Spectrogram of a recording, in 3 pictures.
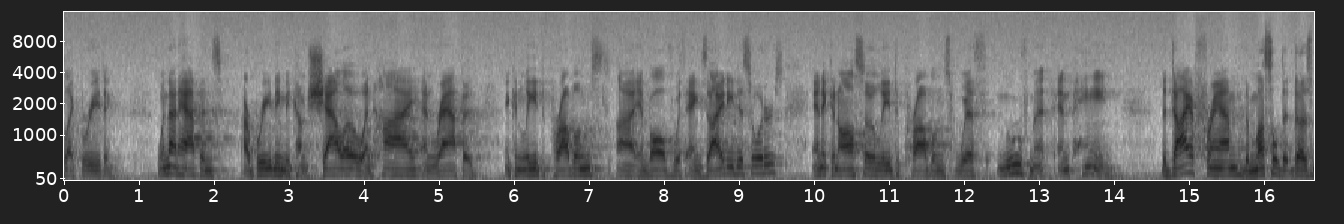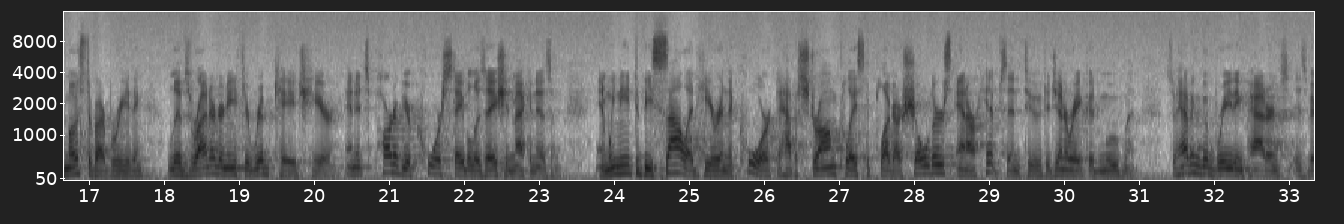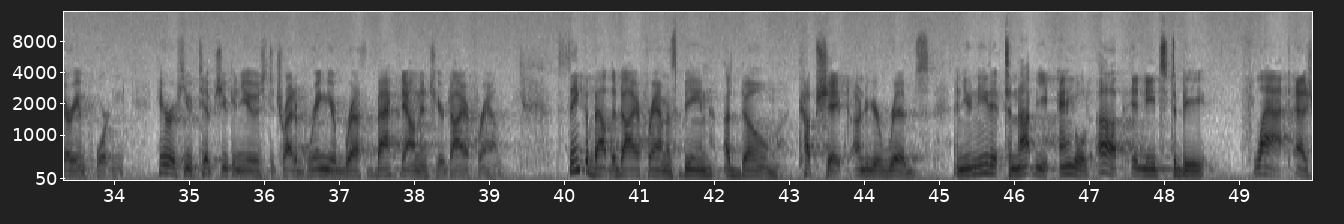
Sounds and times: Speech: 0.0 - 39.3, 40.0 - 49.9.

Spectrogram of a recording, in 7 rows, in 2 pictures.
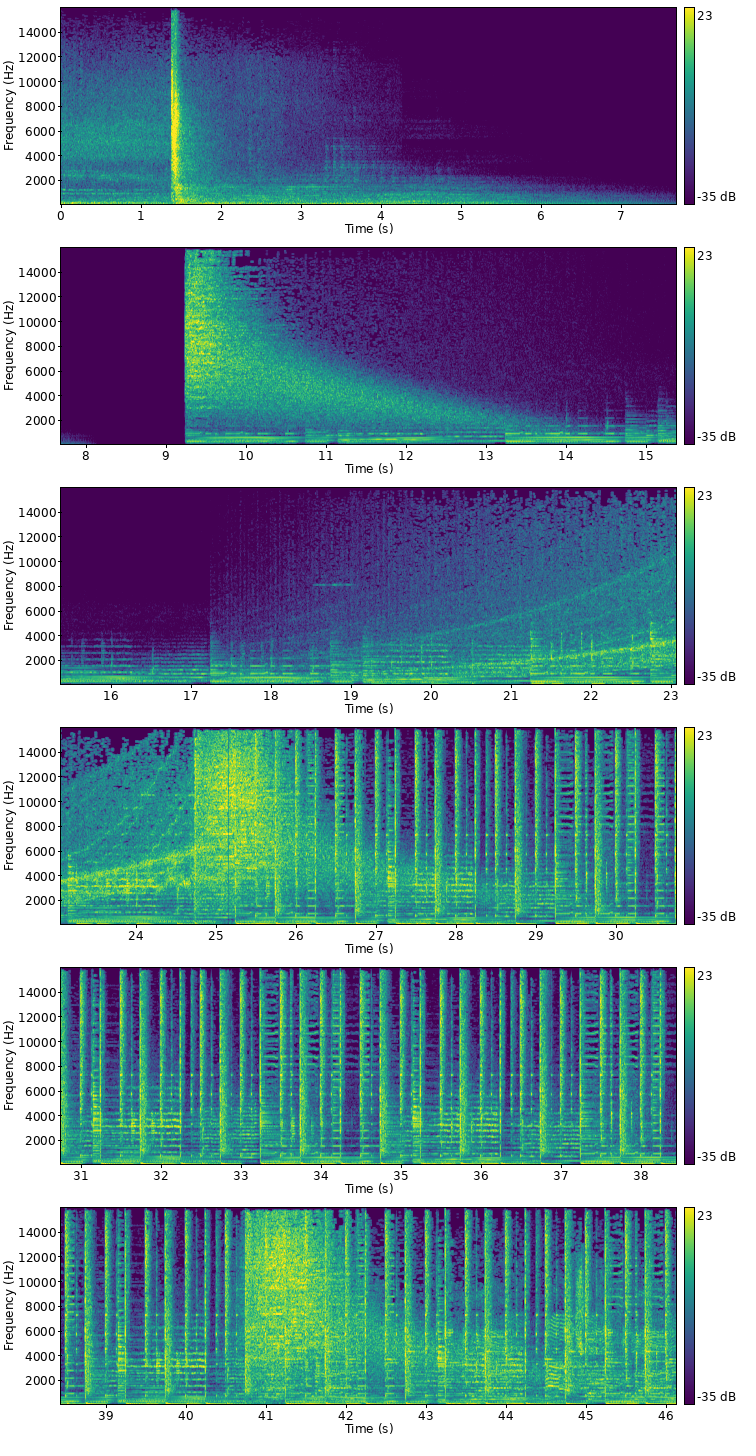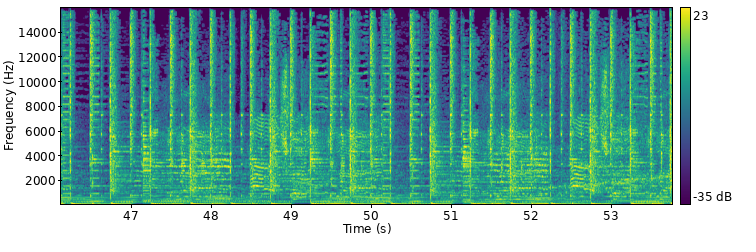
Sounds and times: Music: 0.0 - 8.2, 9.2 - 53.7.

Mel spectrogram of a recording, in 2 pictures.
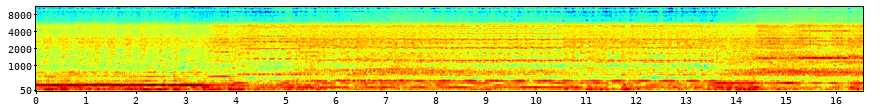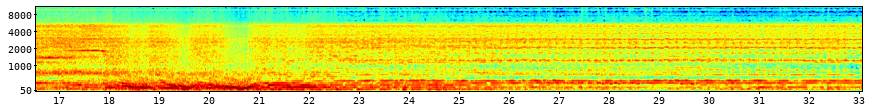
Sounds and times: Heavy metal: 0.0 - 33.0.

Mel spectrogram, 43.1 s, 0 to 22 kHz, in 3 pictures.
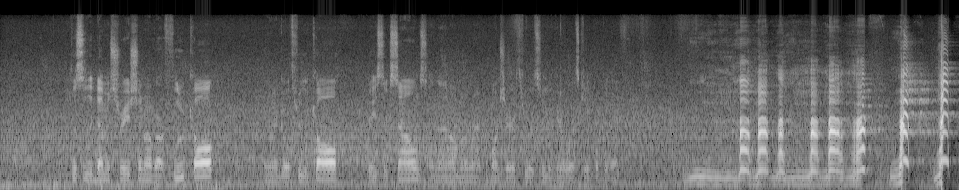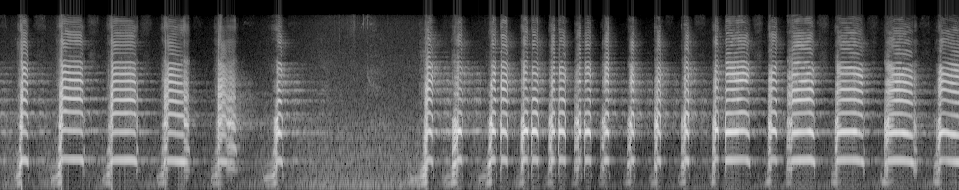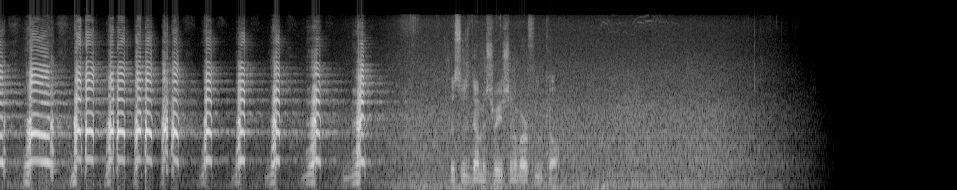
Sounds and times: Honk: 20.7 - 34.4.

